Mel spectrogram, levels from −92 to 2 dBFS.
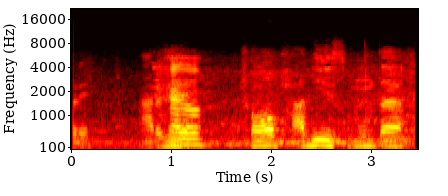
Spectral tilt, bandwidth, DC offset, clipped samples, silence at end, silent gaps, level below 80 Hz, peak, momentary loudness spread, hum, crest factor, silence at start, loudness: -7 dB/octave; 8 kHz; under 0.1%; under 0.1%; 0 s; none; -60 dBFS; -6 dBFS; 20 LU; none; 20 dB; 0.05 s; -25 LUFS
